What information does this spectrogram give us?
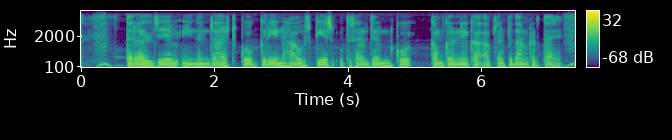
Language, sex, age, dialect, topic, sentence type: Hindi, male, 18-24, Marwari Dhudhari, agriculture, statement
